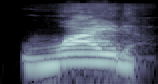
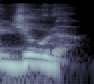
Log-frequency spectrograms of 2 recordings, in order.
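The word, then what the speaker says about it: Ouidah: these people are liars in English usual we pronounce the word as wider why in English version of the word we don't say Judah because they're trying to pronounce a indigenous word within the Europe Yuba dialect that's what they're trying to do the Spanish call it Lura then they call it zura then the French came and call it Judah the British came and call it waa why didn't the British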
